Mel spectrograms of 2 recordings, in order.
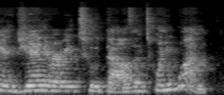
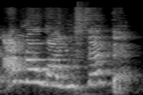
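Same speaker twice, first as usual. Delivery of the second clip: mocking sing-song; 12 semitones higher than usual. Mocking a commenter's thought.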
